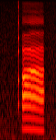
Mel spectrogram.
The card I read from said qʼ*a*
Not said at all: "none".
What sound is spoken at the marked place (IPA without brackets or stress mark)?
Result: a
